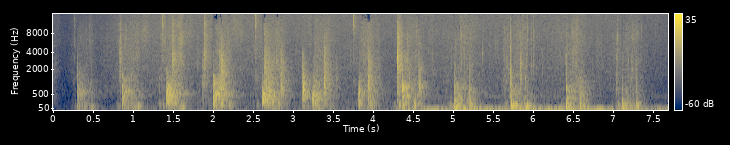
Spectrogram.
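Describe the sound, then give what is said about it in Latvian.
A steady series of about a dozen heavy, thudding footsteps at an even walking pace, each a dull knock on a hard surface, with no talking. “Staigātājs tur gāja kaut kāds.”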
